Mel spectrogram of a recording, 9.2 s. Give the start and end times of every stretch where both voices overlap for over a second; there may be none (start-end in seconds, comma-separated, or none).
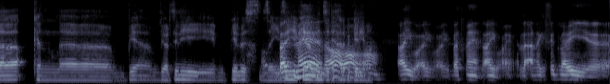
4.1-5.6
